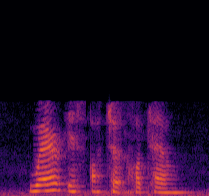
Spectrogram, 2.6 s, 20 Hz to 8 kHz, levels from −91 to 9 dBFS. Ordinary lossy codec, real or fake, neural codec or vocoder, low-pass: AAC, 16 kbps; fake; codec, 16 kHz, 4 kbps, FunCodec, trained on LibriTTS, 50 frames a second; 7.2 kHz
